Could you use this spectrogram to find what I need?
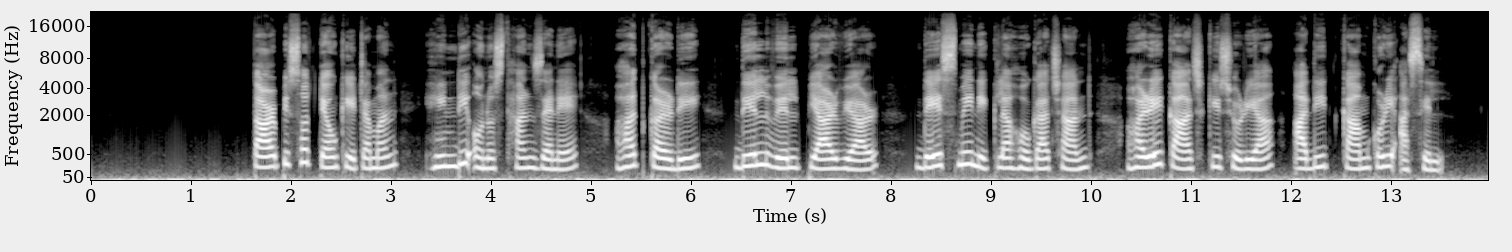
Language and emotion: Assamese, neutral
